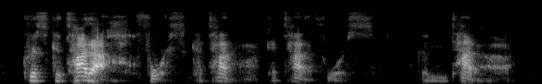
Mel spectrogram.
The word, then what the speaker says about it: Cantada: CANTADA. I'd always say it like CANTADA, but it's right.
